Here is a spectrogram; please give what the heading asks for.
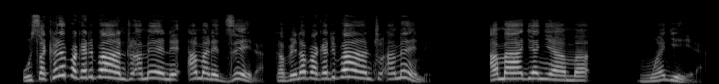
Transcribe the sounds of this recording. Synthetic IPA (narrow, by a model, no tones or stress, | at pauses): usakʰalɛpakatipaːntʰuamɛnɛʔamalɛd͡zɛɾa̰kapɛnapakat̬ipaːntʰuʔamɛnɛ̰ | amaːɗjaɲama | mwaɗɛ̰ːɾa̰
